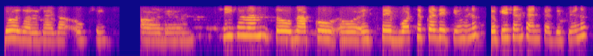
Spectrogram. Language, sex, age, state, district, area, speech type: Hindi, female, 60+, Madhya Pradesh, Bhopal, urban, conversation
